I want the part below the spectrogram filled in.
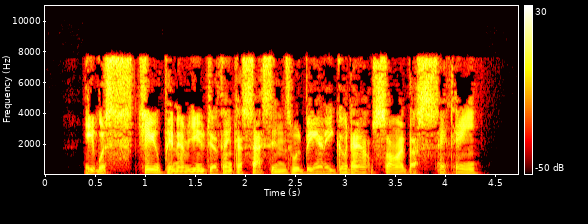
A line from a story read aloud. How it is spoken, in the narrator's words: muttered Cleet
